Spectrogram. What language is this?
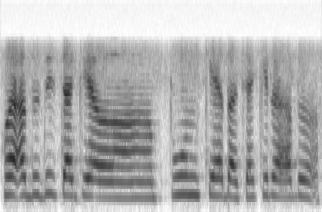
Manipuri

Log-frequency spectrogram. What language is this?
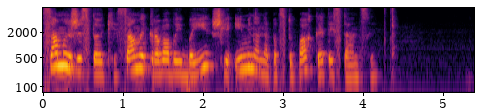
Russian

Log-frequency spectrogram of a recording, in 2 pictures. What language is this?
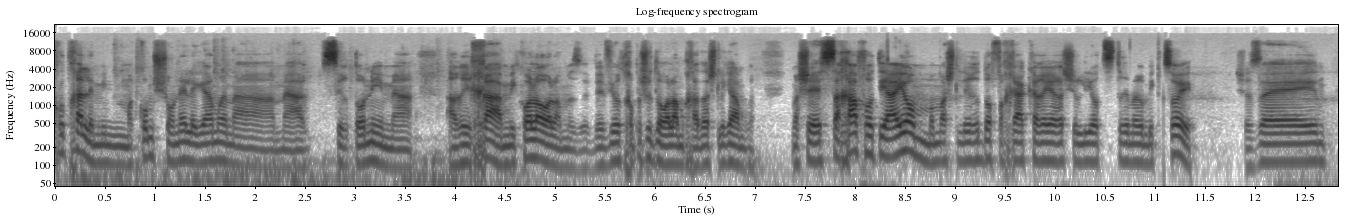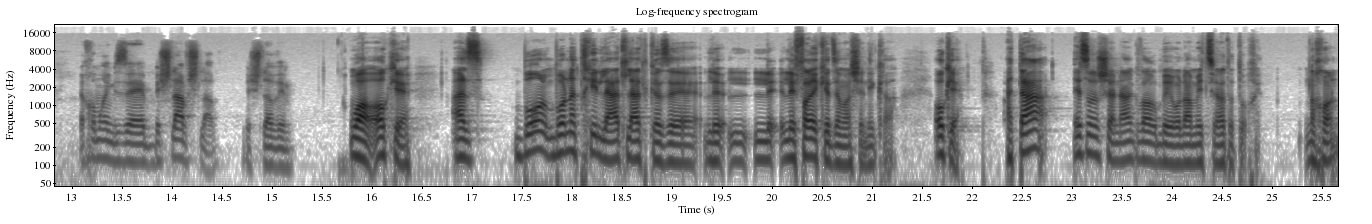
Hebrew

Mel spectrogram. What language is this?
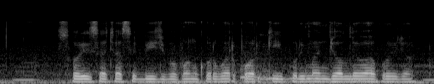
Bangla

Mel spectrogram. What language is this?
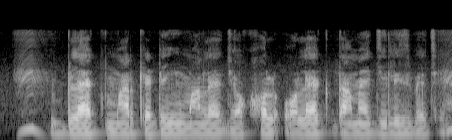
Bangla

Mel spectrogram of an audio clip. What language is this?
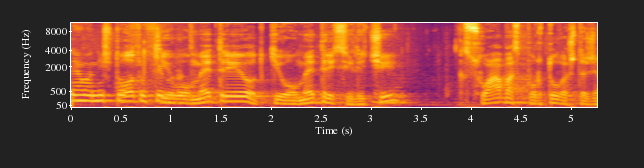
Bulgarian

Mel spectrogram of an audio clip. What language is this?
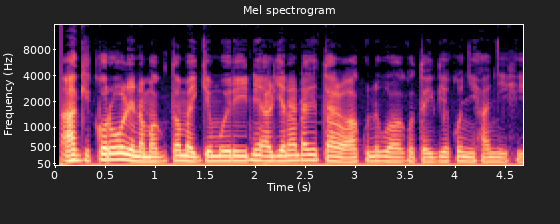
Kikuyu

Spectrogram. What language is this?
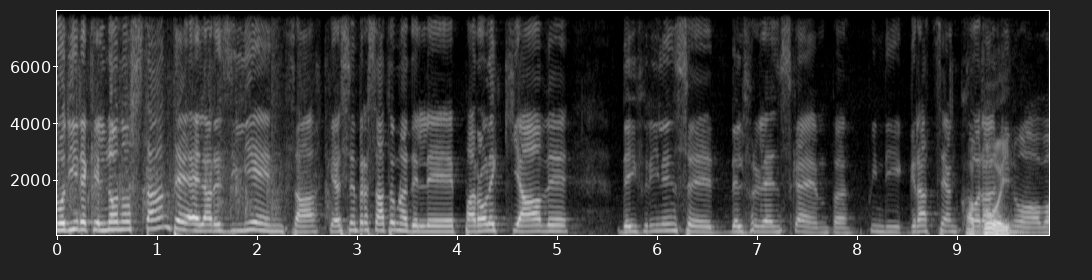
Italian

